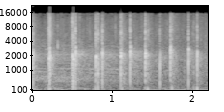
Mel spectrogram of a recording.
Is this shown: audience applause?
yes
